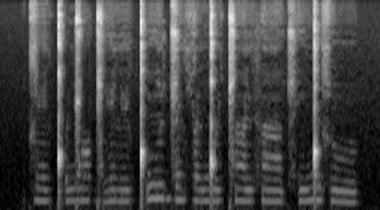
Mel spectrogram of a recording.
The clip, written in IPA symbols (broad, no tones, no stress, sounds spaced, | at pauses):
t͡ɕ eː lʲ ǃʼ ɵ ŋ͡ǁ ɔ ɡ͡ǁ eː lʲ ɵ lʲ ǃʼ ĩː lʲ ɖ͡ʐ ə lʲ ç ɔ lʲ ŋ͡ǃ u lʲ ǁ ãː lʲ f ãː ʈ͡ʂʰ ĩ ŋ͡ǃ ɨ ɕ ũː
